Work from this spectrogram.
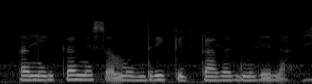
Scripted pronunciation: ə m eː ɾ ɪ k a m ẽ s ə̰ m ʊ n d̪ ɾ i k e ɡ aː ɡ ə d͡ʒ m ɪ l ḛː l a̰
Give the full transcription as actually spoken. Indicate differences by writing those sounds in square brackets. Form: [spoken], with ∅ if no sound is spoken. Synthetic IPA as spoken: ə m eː ɾ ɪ k a m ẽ s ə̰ m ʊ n d̪ ɾ i k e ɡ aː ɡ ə d͡ʒ m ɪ l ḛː l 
